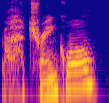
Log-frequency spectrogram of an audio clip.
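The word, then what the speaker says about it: Tranquill: not participate in practice um drew trent uh tranquil is that how you say his name yeah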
